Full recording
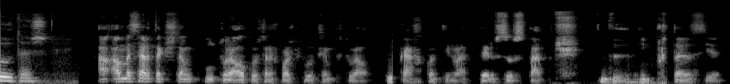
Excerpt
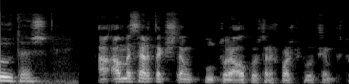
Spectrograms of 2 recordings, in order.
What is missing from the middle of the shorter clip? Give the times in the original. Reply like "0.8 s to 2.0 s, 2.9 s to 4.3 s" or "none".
none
